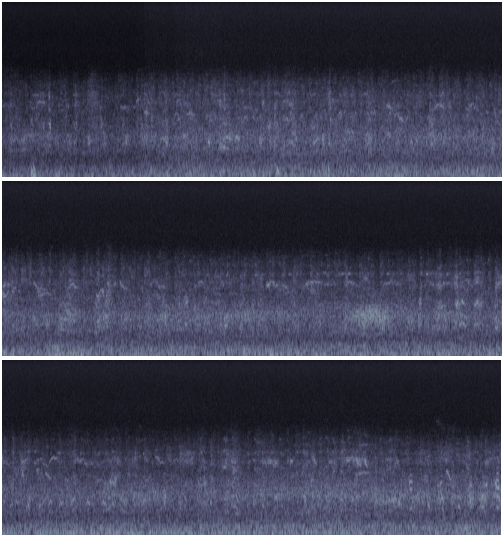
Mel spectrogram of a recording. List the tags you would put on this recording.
Soundscapes > Nature
AMB
Lake
Nature

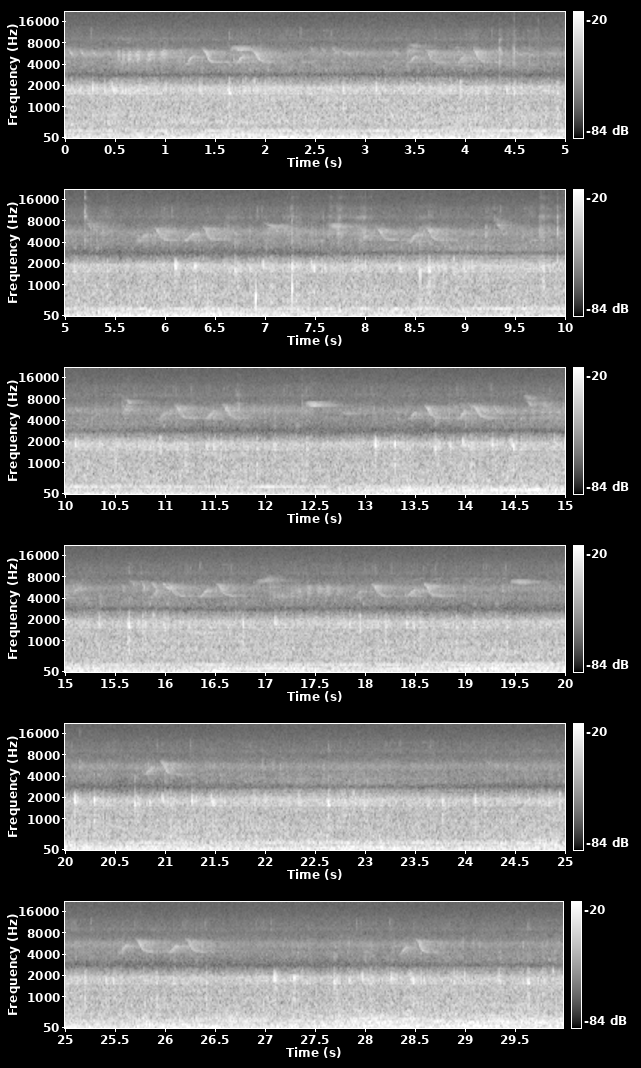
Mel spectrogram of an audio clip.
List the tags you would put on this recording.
Soundscapes > Nature
nature
phenological-recording
Dendrophone
alice-holt-forest
weather-data
soundscape
data-to-sound
modified-soundscape
sound-installation
field-recording
artistic-intervention
raspberry-pi
natural-soundscape

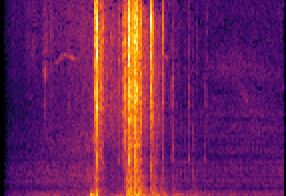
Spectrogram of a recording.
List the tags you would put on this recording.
Sound effects > Other
folley
SFX
door

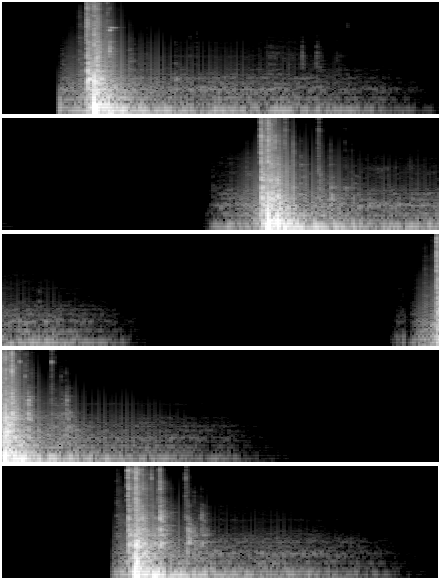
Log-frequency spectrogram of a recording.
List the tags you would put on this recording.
Sound effects > Objects / House appliances
Slam
Door
Closing
Shut

